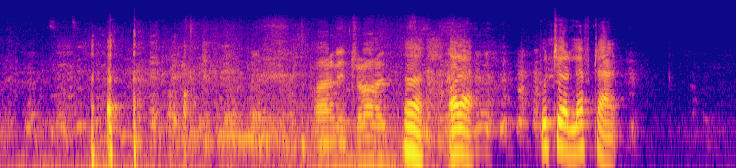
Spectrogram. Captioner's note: laughter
